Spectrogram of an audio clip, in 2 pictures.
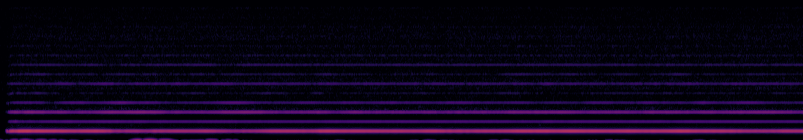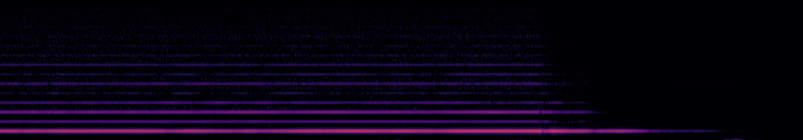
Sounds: music
organ
musical instrument
keyboard (musical)

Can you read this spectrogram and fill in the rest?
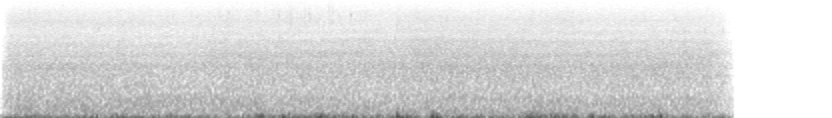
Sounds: surf
water
ocean

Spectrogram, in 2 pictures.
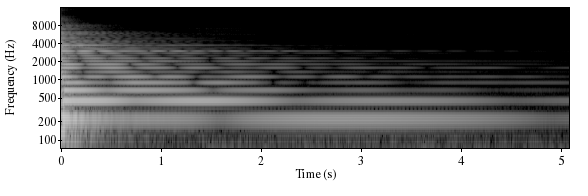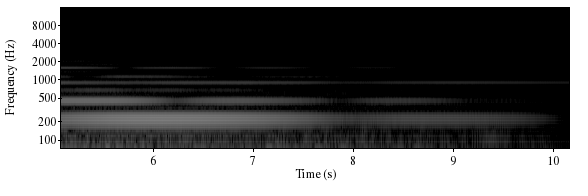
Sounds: piano
keyboard (musical)
musical instrument
music

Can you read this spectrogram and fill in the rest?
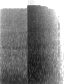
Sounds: vehicle

